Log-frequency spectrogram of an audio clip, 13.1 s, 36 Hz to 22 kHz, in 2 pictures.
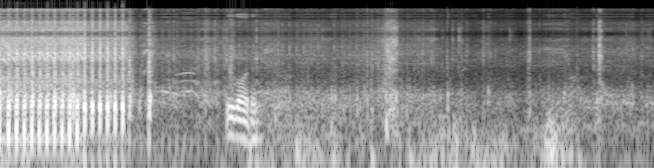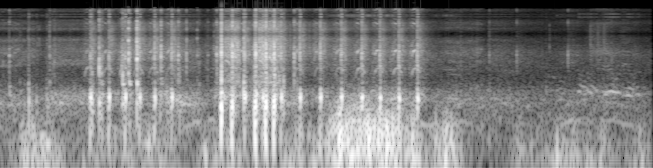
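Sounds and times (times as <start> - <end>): airsoft rifle firing bursts: 0.0 - 1.6, 7.4 - 10.8.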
